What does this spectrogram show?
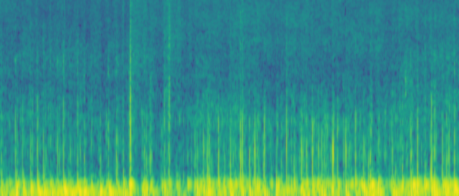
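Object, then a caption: Foam microphone windscreen. Fingertips of both hands rapidly tap a black foam windscreen on a microphone. A dense, steady stream of muffled, boomy thumps sits mostly in the low end, with a deep rumble and short decays, and the rhythm barely dips at any point.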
